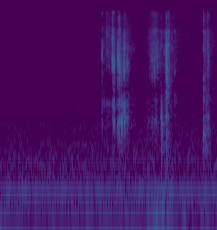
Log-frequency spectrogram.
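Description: Near silence, then about a second in a few faint crinkles and rustles from a hardcover book's glossy cover being handled and shifted in the hands.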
